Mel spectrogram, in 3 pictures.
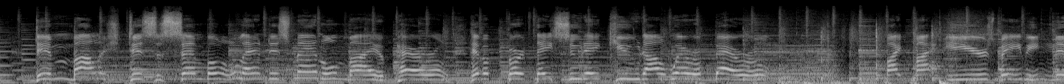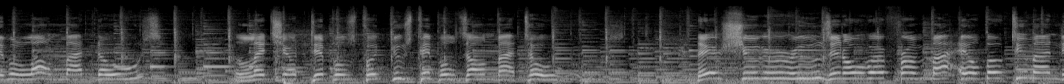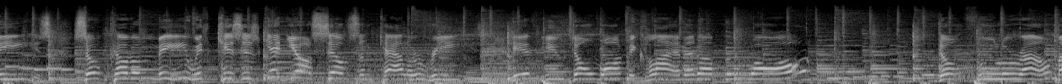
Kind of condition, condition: setting, busy venue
